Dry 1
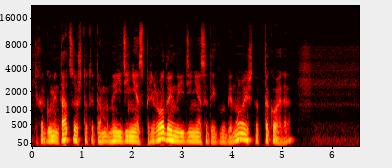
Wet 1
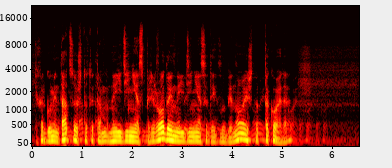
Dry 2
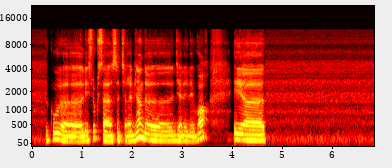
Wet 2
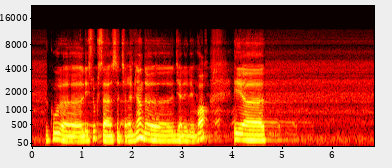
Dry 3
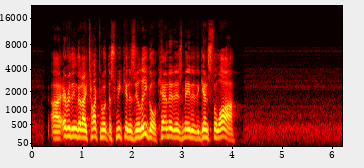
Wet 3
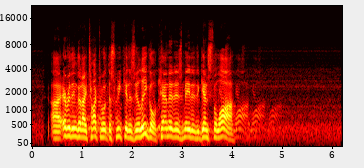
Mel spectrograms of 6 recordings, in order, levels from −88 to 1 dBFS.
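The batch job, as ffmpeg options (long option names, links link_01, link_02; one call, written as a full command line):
ffmpeg -i in.wav -af "highshelf=frequency=5400:gain=-11,aecho=1:1:332|664|996:0.0794|0.0365|0.0168,volume=3.5dB" out.wav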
